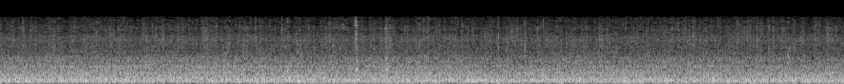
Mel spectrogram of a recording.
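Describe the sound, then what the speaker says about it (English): A snow plow passes going westbound on a snow-covered, slushy road during a snow and freezing rain storm, heard as a steady, loud broadband roar of road noise and engine rumble with no talk. "Passing a plow going westbound right now."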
